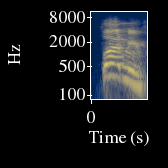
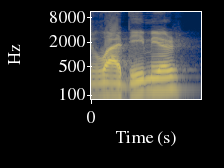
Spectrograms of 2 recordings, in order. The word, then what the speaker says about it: Vladimir: his ear or something vladimir putin's been to get political political but technically it's vladimir not vladimir yeah the emphasis is on the second syllable i don't know why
